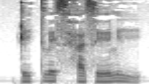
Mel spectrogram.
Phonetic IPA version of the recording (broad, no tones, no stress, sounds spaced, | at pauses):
ʈ i t l e s h a s e l i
